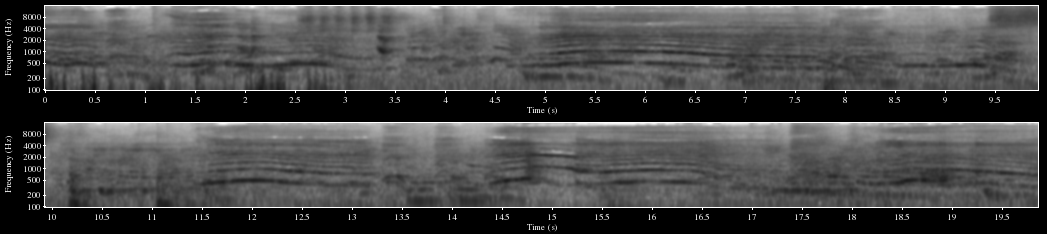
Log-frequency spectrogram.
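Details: Acted scene of a baby crying after his father wakes him from sleep on the sofa to move him to the bedroom: long, wailing bursts with catches of breath between them.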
